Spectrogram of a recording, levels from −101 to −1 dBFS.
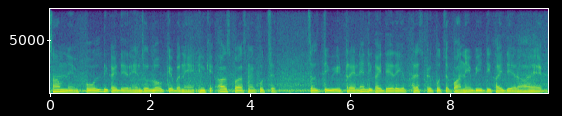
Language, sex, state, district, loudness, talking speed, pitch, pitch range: Hindi, male, Rajasthan, Bikaner, -13 LUFS, 185 wpm, 130 Hz, 120-145 Hz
